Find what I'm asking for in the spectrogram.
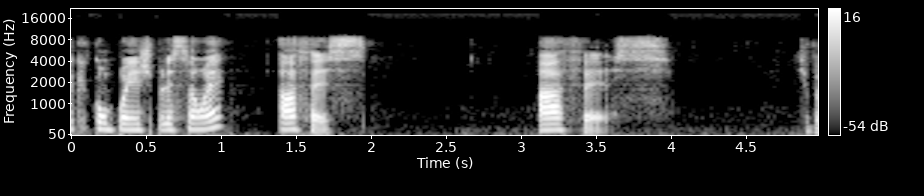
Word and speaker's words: office: E você já viu também que a palavra é dissílaba. Ela tem duas sílabas. office Simples assim, office.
